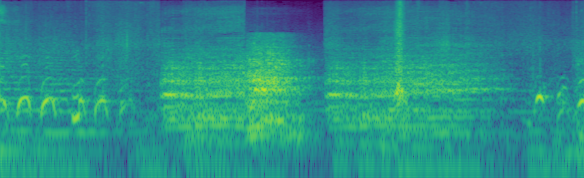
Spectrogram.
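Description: An animal roar sound effect, loudest around the middle, after a wavering warble in the first second, over background music with a steady held note; a sharp click comes near the end.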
